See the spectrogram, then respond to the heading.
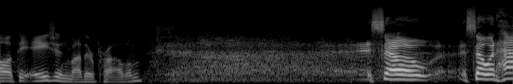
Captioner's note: laughter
